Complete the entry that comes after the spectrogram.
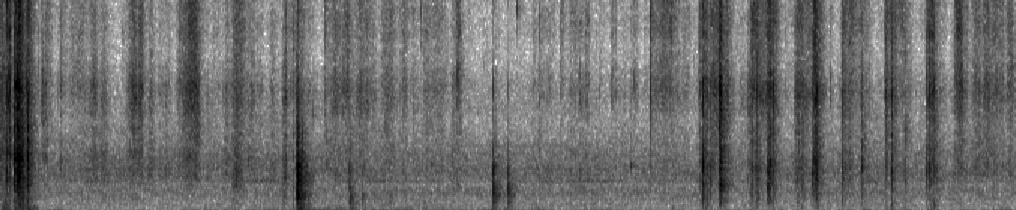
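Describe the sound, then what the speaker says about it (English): A large tarot card deck being shuffled in repeated bursts of riffling and slapping, close and fairly quiet, with short pauses between shuffles. "It's such an awkward deck to shuffle."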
